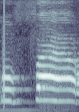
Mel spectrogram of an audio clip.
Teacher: മഖ്റജ് നമ്മുടെ മേലെ മുൻപല്ലിൻ്റെ അറ്റവും താഴെ ചുണ്ടിൻ്റെ ഉൾവശത്തെ നനഞ്ഞ ഭാഗവും ചേർന്നിട്ടാണ് പുറപ്പെടുന്നത്. ലൈറ്റാക്കാൻ ശ്രദ്ധിക്കുക കേട്ടോ.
